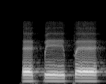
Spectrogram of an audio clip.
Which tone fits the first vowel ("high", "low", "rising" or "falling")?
low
